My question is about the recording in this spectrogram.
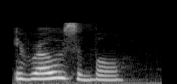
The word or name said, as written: erosible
